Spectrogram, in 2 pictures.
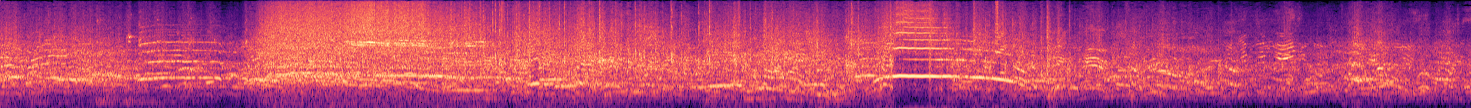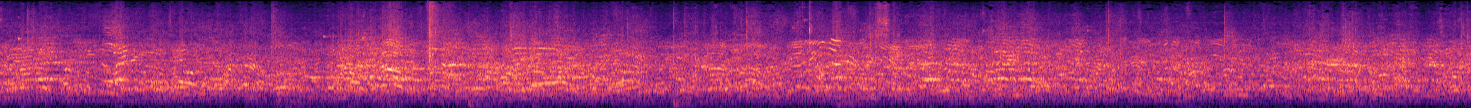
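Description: A large crowd chatters in a big echoing gym.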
